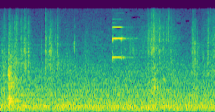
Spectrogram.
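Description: A single short, high electronic beep from a store checkout register about a second in, the kind given as an item or card is scanned. A light click comes just before it, over quiet store background.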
